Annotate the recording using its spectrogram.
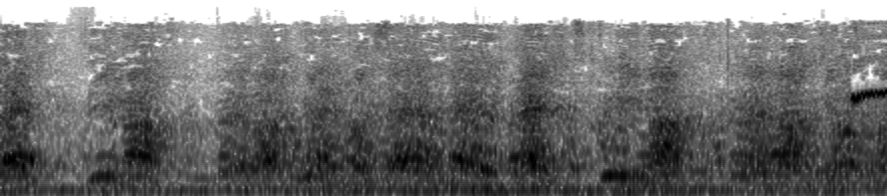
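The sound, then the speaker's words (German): Several hundred demonstrators on Paradeplatz in Zurich, protesting the takeover of Credit Suisse by UBS, chant and shout together in rhythmic bursts, voices rising and falling at a steady loud level over a constant low rumble, with a few higher calls cutting through. “Mehrere hundert Personen haben auf dem Paradeplatz in Zürich demonstriert.”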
